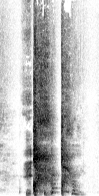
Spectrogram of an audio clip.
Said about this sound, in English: Sorry about all the coughing, you guys.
